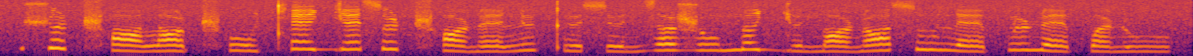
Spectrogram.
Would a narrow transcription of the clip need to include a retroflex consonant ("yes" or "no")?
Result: yes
